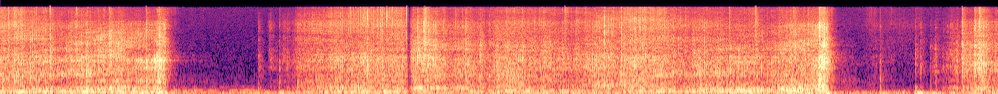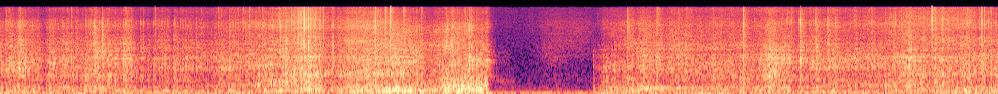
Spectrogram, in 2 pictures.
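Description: Long acrylic nails slowly scratch a long black textured foam roller held diagonally. The result is a steady, dry, broadband rasping scrape with a crinkly, tearing texture and no ring. It comes in long sustained passes, broken by three brief pauses of near-silence.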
